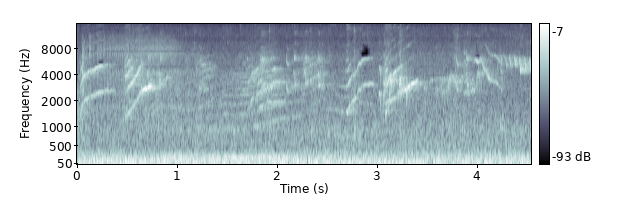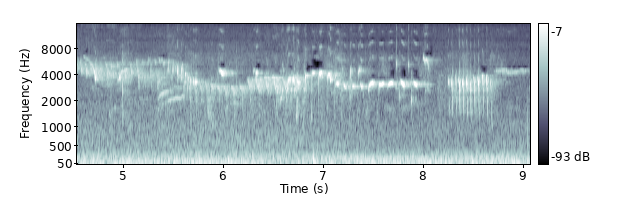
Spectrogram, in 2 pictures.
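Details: Song of a grey canary and a crested canary: scattered, quick rising chirps at first, then a long, sustained, warbling high trill. A low background hum is heard throughout.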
